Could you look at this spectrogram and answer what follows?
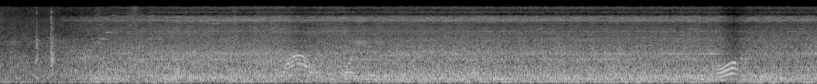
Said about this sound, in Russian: здесь видим, это такие мельницы, э, меланжеры они называются, которые делают э, что-то по типу ореховой пасты, но из шоколада. Угу. Да, да, да. То есть, э, по сути, здесь шоколад готовится.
